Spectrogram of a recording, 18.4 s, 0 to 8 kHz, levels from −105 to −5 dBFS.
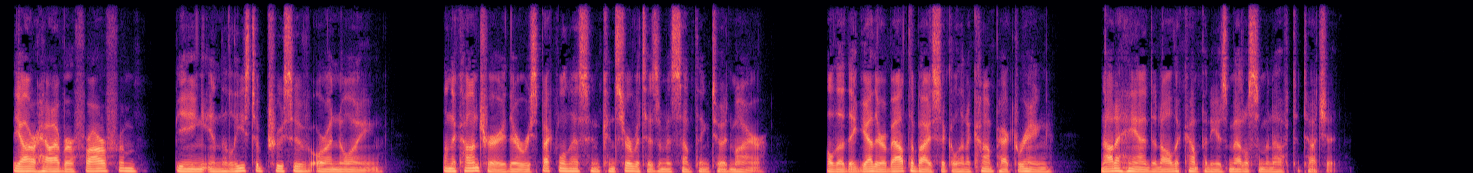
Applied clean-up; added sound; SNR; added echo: none; none; none; none.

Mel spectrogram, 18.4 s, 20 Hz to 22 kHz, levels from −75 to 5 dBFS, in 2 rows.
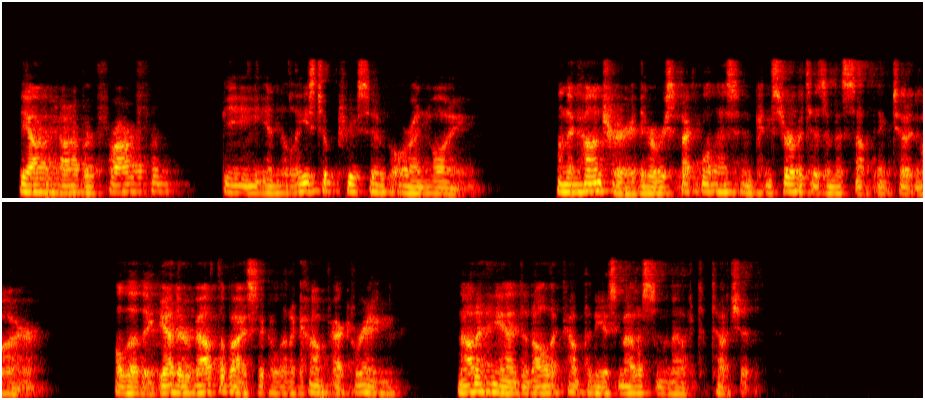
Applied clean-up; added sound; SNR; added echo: neural mask model DeepFilterNet 3.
